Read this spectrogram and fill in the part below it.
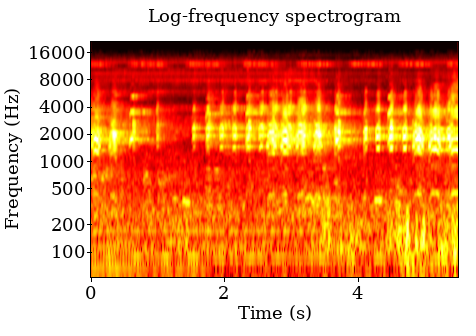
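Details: White-bellied sea eagles, the largest resident raptors in Singapore, in a raucous chorus echoing through a nature park; nasal, goose-like honking notes repeat quickly and unevenly, about two or three per second, over quiet background.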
